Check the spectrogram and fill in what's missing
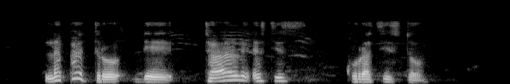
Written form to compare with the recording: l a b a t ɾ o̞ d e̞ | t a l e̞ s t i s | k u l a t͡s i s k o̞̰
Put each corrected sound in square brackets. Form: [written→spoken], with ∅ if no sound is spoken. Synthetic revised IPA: l a [b→p] a t ɾ o̞ d e̞ | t a l e̞ s t i s | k u [l→ɾ] a t͡s i s [k→t] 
